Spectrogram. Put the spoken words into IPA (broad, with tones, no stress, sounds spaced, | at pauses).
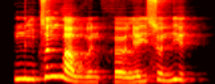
n̪ ɪ˧ ŋ t͡s ɐ˥ ŋ w aː˨˩ w l ɵ˨˩ n h œː˨˩ l e˨˥ j s ɵ˨˥ n j ɪ˨˥ k̚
